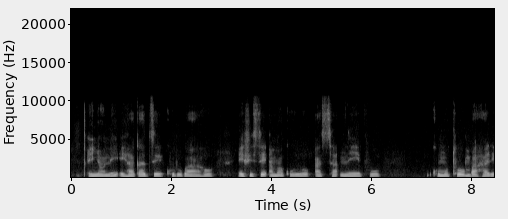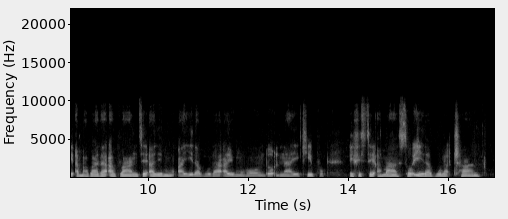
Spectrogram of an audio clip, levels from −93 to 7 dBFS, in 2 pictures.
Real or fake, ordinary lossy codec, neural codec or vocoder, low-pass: real; Opus, 16 kbps; none; 9.9 kHz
